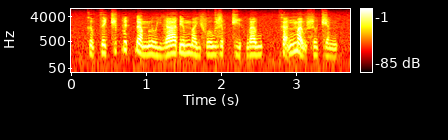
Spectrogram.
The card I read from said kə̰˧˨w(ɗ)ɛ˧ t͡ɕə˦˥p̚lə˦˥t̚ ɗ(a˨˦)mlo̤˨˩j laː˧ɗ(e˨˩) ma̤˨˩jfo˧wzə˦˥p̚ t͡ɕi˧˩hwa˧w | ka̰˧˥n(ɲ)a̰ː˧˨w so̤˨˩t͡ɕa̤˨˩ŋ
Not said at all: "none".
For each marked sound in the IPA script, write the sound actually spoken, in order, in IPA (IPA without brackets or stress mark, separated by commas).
t̪, a˨˦, e˨˦, m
